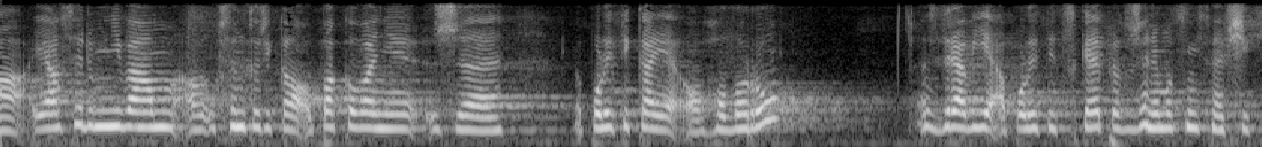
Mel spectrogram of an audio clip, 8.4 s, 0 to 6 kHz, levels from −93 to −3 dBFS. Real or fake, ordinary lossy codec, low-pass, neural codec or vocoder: real; AAC, 32 kbps; 5.4 kHz; none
